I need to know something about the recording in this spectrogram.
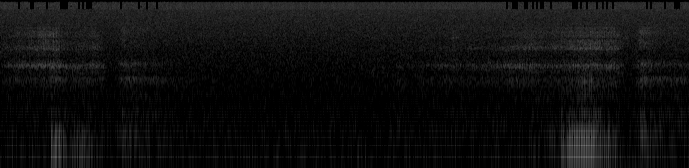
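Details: Elderly female Labrador sleeping inside, two short low snorting snores with a long quiet breathy pause between them in a small quiet room.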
